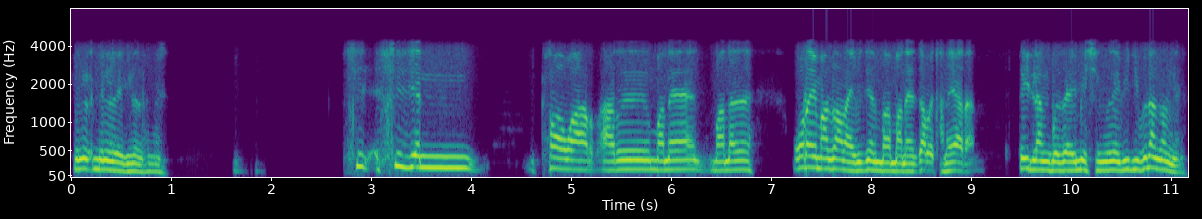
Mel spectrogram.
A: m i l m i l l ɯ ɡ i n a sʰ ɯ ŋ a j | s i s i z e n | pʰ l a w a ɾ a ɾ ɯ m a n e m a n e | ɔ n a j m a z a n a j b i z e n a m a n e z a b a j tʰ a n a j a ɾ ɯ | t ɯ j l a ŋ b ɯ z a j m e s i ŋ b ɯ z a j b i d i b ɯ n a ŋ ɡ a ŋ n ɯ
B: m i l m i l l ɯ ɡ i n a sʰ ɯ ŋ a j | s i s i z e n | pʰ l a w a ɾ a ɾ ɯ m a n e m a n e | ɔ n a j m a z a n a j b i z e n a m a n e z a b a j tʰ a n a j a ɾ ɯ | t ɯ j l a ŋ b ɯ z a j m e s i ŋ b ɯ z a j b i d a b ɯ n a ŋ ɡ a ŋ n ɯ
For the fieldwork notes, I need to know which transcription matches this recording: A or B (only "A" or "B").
A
